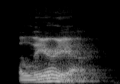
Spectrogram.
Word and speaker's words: Elyria: Elyria.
